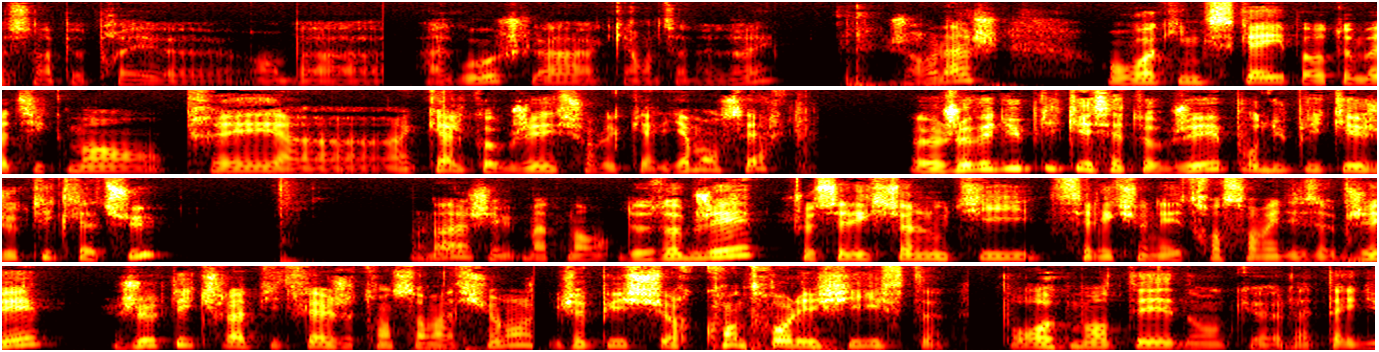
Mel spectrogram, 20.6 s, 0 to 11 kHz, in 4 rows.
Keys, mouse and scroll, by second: 11.4 click, 15.4 click, 16.8-20.6 drag.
